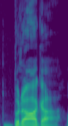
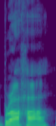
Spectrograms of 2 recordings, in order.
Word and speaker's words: Braga: Braga, or Braha. I think the Portuguese pronounce a G, do they? Braga.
